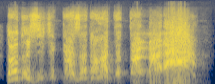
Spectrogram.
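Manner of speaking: loud, high mock-shouted scolding; mother's scolding curse. Mother cursing her rude daughter, loud scolding yell. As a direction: yell it like an exasperated mom. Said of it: "이러잖아".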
